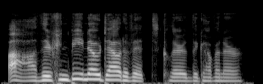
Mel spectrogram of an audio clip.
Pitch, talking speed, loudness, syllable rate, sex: 185 Hz, 250 wpm, -17 LUFS, 6.9 syllables/s, female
